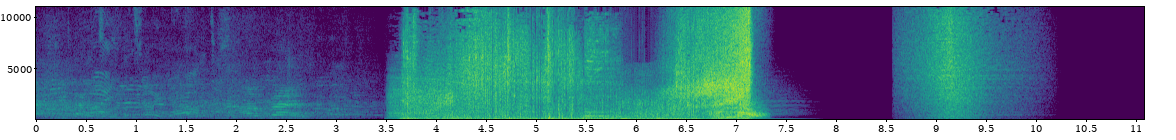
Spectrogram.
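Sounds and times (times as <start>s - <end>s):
loud boom-like hit: 3.5s - 7.6s.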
